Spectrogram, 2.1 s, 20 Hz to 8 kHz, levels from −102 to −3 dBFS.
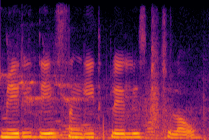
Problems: none marked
